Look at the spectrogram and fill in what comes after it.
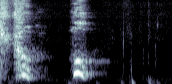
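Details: Sneezing with runny nose, watery discharge: two sharp explosive sneezes, each with a brief voiced onset and a hissing tail.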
